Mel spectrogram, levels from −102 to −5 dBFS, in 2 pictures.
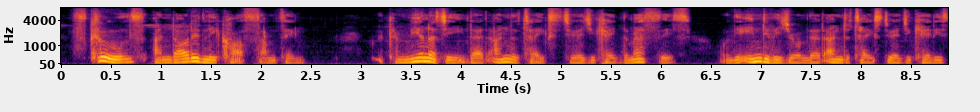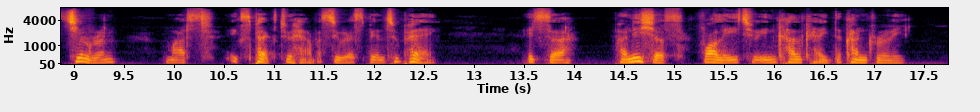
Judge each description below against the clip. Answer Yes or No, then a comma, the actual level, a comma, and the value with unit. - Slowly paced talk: Yes, slow, 130 wpm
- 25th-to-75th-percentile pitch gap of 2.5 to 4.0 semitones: Yes, average, 3.3 semitones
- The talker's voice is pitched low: Yes, low, 130 Hz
